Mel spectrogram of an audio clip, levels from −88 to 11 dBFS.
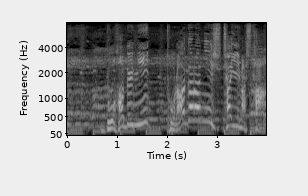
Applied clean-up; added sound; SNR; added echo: none; none; none; none.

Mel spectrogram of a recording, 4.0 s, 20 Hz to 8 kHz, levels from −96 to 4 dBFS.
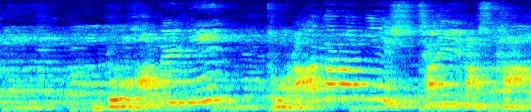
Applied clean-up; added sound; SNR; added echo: none; none; none; reverberation time 0.7 s.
